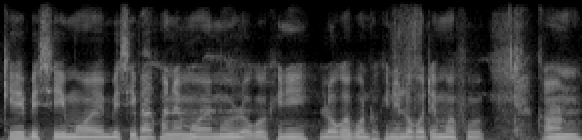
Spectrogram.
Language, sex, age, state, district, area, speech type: Assamese, male, 18-30, Assam, Charaideo, urban, spontaneous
